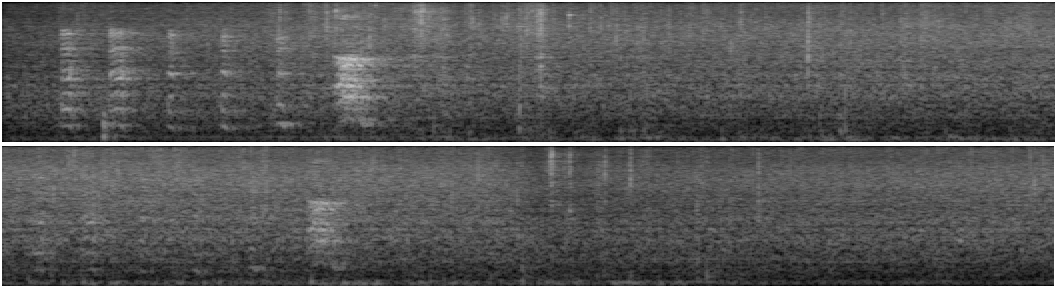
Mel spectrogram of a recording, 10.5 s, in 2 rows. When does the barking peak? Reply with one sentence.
The loudest moment of the barking is at 2 seconds.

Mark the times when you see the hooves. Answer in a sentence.
You can hear the hooves from 1.3 to 9.0 s.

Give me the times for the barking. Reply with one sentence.
The barking can be heard from 0.2 to 2.3 s and from 5.4 to 7.1 s.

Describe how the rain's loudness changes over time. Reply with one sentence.
The volume of the rain stays about the same.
